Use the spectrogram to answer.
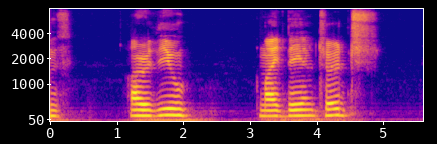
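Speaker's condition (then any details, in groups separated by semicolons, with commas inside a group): Cerebral palsy; with developmental delay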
